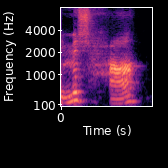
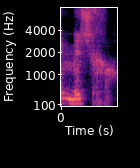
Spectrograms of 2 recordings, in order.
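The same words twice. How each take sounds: First: Mishha with a breathed h after sh; classical h. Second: Mishcha with a throaty kh; spoken kh. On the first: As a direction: say mishha without any rasp. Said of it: "It should be mishha". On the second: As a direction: say mishcha with ch as in Bach. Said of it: "But we say mishcha". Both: Shown as a demonstration.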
